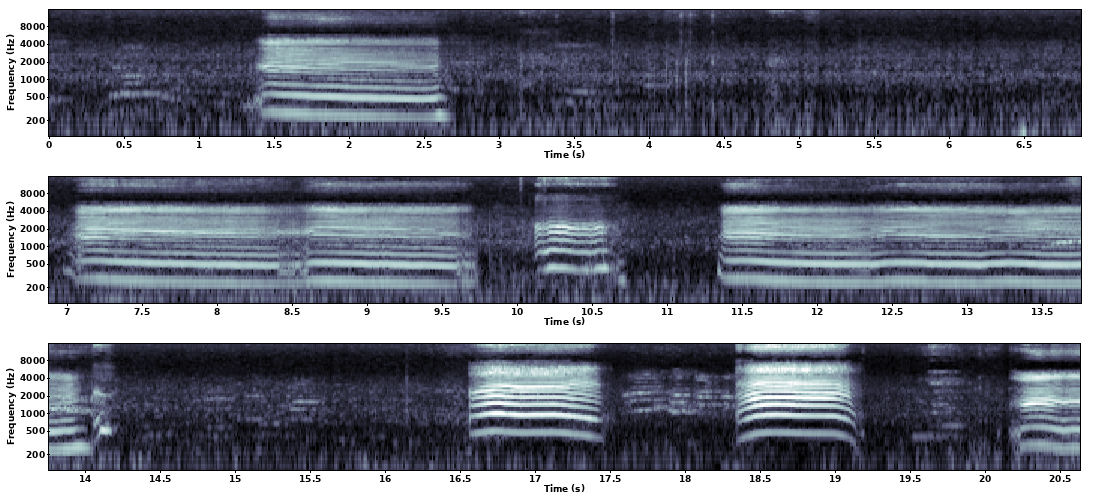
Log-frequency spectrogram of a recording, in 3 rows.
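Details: A 7-month-old baby girl cries after hearing her mother's (fake) crying: sustained wailing cries with clear, steady pitch, alternating with shorter rising-falling bursts and quiet gaps.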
